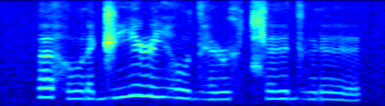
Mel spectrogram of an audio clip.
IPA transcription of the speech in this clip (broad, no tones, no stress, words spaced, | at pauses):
ɐhoːɾɐ d͡ʒiː ɭiɦoːdʱɛɭʉx t͡ɕʰɘːdʱʉ ɾɘː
